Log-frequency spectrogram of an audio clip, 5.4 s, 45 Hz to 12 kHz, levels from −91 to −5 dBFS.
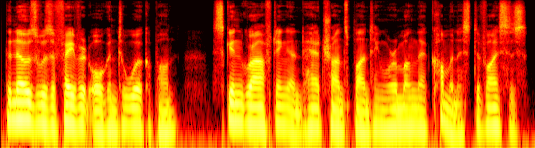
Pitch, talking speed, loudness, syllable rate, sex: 100 Hz, 215 wpm, -22 LUFS, 6.8 syllables/s, male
